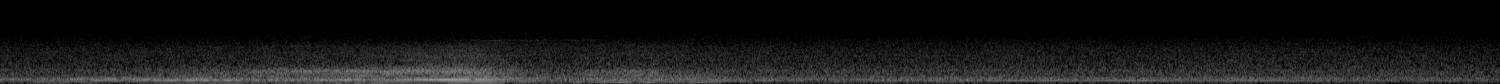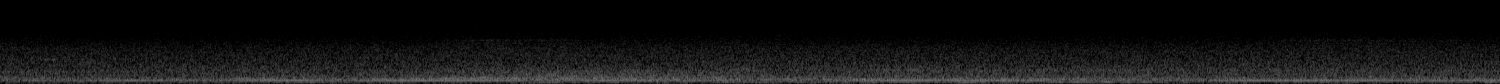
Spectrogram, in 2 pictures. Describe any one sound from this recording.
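A man hums a low, steady drone close by.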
